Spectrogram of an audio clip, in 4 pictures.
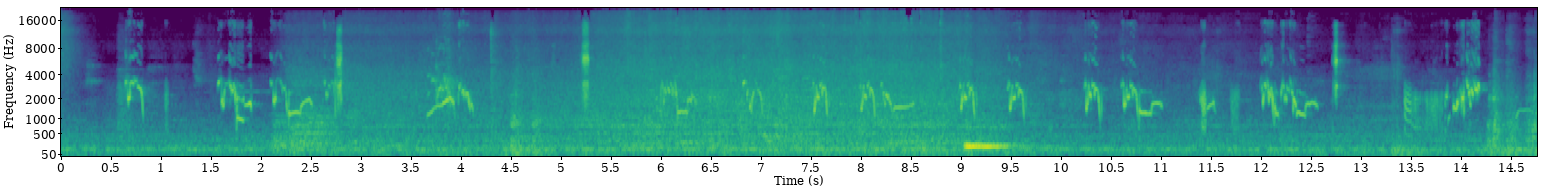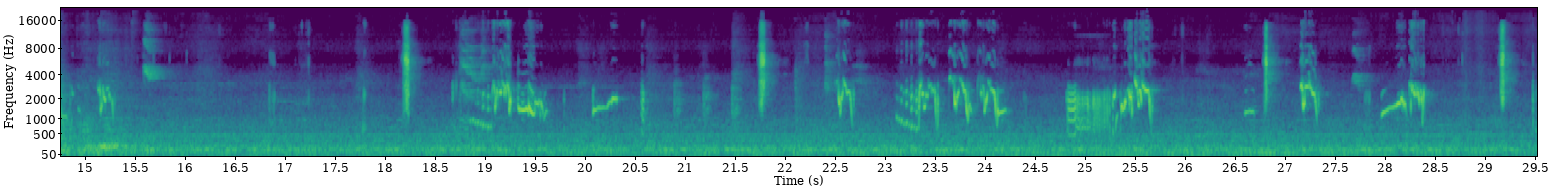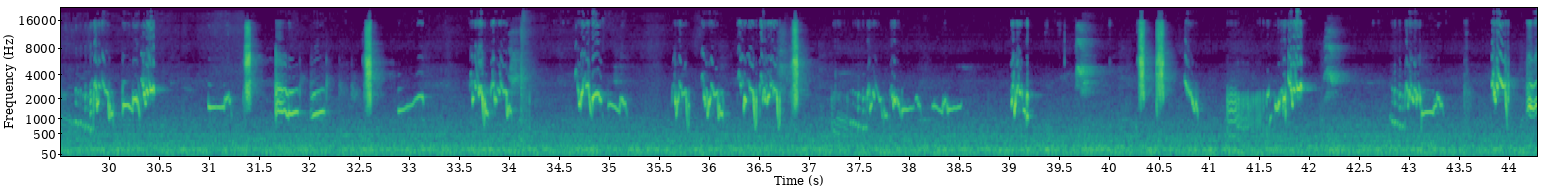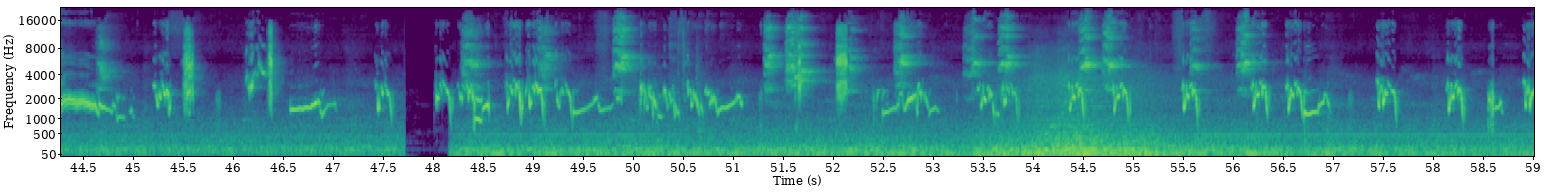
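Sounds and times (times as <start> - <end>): budgerigars chirping and chattering: 0.0 - 16.2, 16.8 - 59.0.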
